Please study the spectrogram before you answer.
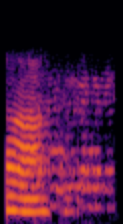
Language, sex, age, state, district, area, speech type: Kannada, female, 60+, Karnataka, Belgaum, rural, conversation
